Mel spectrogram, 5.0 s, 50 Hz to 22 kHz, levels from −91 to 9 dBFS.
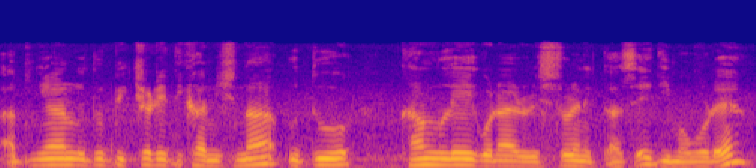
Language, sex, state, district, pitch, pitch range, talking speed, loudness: Nagamese, male, Nagaland, Dimapur, 135 Hz, 120-140 Hz, 180 wpm, -14 LUFS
